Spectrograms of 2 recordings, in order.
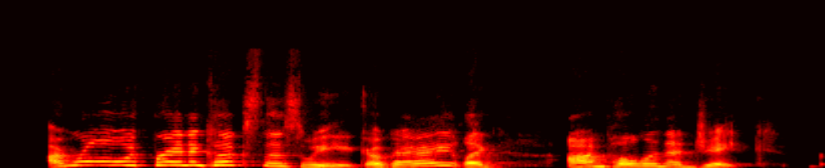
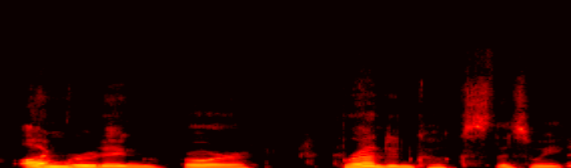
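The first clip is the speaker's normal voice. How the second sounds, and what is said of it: Imitates another person's voice. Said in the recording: “this is my best Jake impression ... That's not what he sounds crushed like in it. The slightest. ... You have a very deep voice, Jake.”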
